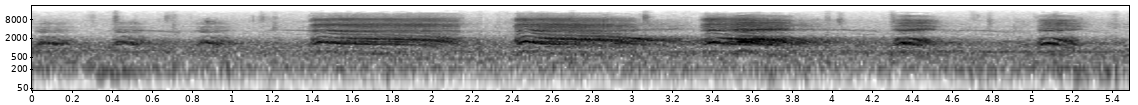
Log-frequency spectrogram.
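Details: Just before snow started falling on December 13, a murder of crows gives loud, drawn-out hoarse caws in bursts, several long and ragged, with short softer calls between them.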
